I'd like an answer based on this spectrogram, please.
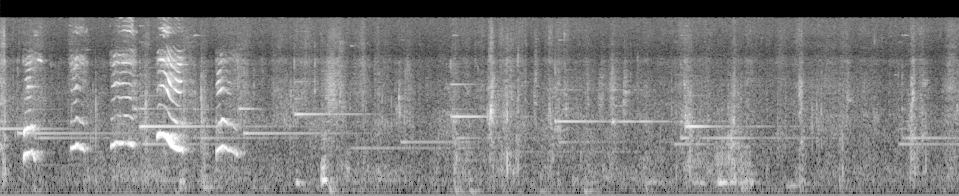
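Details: Flat-coated Retriever puppies nearly four weeks old playing in their whelping box with indoor run; high squeaky whimpers and yelps early on, then quieter, with faint steady tones in the background.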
